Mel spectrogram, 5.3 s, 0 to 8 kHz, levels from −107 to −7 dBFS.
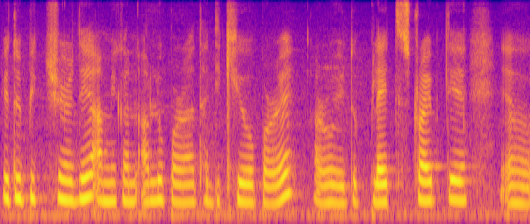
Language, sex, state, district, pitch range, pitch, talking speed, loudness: Nagamese, female, Nagaland, Dimapur, 200-225 Hz, 210 Hz, 170 wpm, -18 LUFS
